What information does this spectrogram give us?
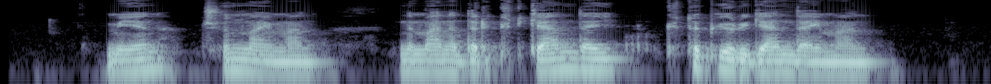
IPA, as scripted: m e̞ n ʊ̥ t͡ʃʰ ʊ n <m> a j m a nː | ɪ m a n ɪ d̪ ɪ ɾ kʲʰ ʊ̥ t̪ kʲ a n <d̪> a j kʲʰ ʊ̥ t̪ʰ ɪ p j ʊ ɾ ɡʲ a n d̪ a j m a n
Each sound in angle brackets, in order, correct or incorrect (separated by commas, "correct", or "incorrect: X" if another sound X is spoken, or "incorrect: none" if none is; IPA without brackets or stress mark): correct, correct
